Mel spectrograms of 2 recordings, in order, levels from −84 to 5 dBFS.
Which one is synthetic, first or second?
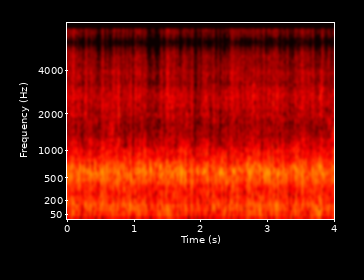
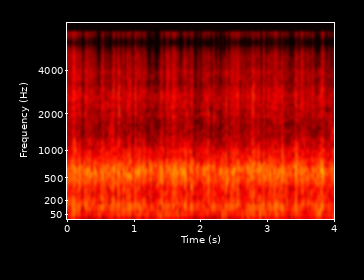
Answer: first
